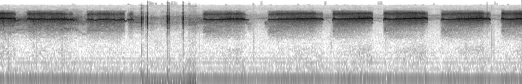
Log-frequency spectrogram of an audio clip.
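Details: Swiftlet lure for farming, the suara inap "Masal" roosting sound: high hissing whistles, interrupted early by a short stretch of clicks, then about six regular bursts of roughly half a second with quick gaps.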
